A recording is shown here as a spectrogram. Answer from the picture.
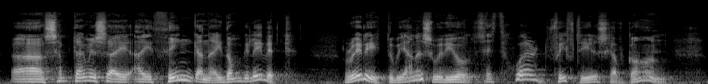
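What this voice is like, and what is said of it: Very heavy foreign accent. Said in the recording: “I know that I have a very heavy accent”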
